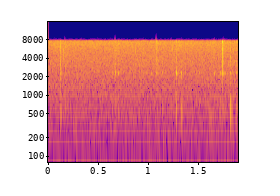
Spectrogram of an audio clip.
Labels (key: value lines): label: ambient
recorder: HydroMoth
